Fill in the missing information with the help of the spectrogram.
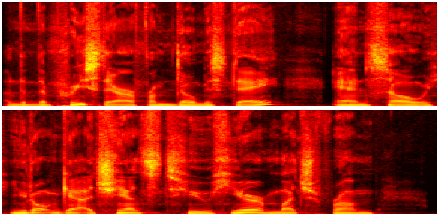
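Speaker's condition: Cleft palate; nose and lip

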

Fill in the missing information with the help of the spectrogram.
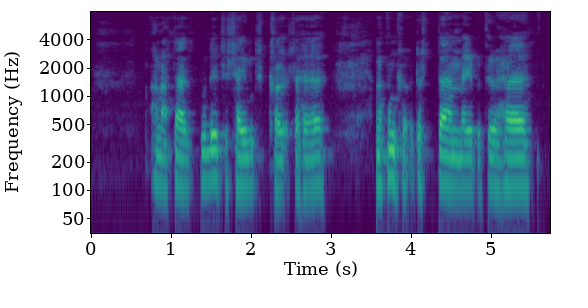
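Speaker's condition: Profound deafness; congenital profound deafness

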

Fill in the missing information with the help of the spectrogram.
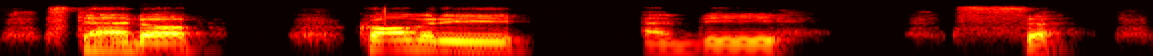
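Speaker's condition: Stutter; stutter since childhood, stutters in six languages: English, French, Spanish, Arabic, Portuguese, Armenian; no stuttering when singing, avoided speaking for years out of fear, later joined Toastmasters and debating club; prolonged sounds

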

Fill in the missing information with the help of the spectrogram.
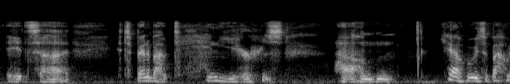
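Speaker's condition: Spasmodic dysphonia; vocal cords break open when speaking, breathy on certain syllables, can still communicate and be heard

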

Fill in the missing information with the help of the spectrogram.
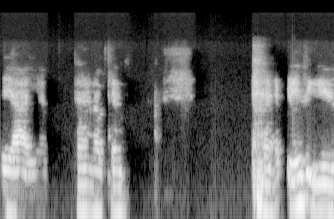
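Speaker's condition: Down syndrome; extensive childhood speech therapy for speech and voice

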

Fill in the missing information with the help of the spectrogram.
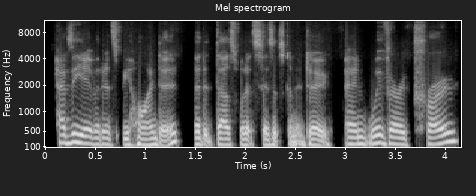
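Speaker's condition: No condition

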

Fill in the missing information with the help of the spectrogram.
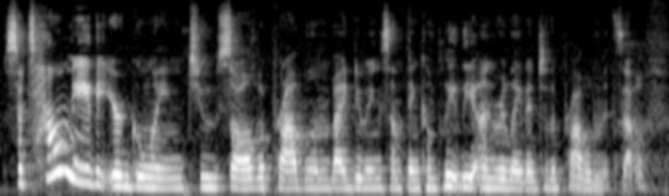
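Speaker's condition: No condition

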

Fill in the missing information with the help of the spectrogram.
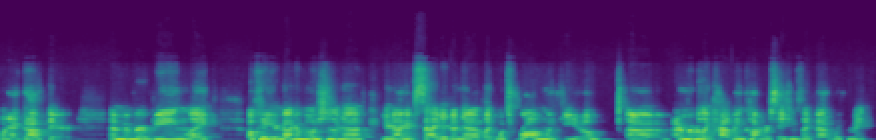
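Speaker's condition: Unilateral cleft lip and palate, severe

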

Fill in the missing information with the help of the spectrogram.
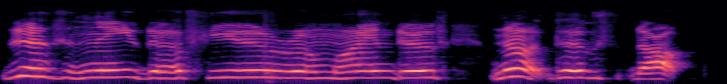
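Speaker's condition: Cerebral palsy

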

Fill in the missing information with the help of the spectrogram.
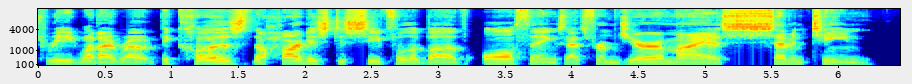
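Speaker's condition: No condition

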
